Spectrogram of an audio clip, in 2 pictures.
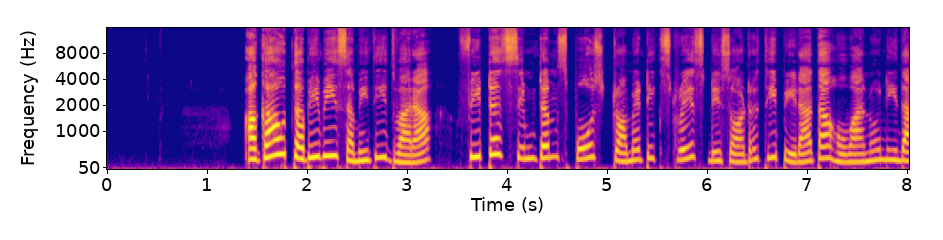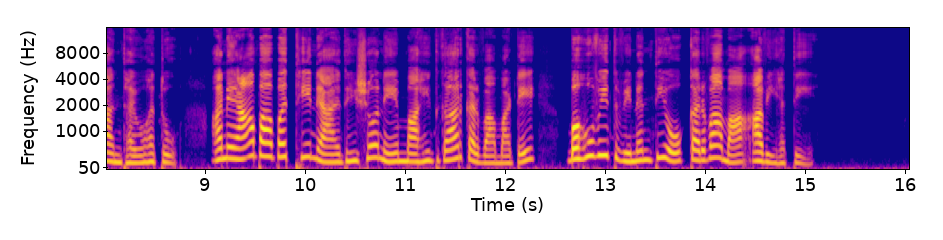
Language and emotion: Gujarati, neutral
